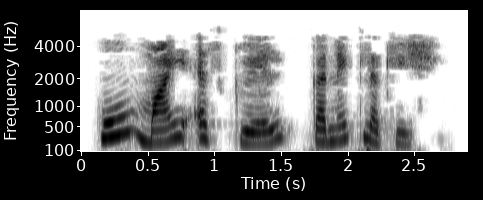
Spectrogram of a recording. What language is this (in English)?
Gujarati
